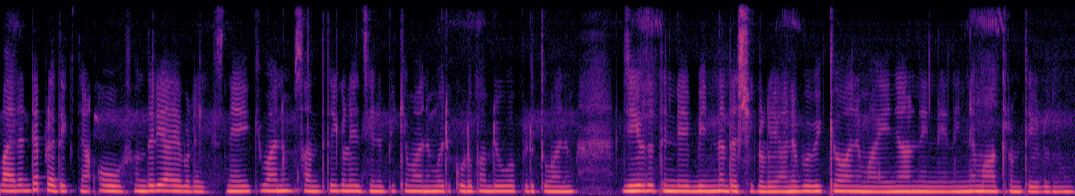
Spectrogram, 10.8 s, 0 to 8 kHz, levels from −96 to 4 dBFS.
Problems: low volume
